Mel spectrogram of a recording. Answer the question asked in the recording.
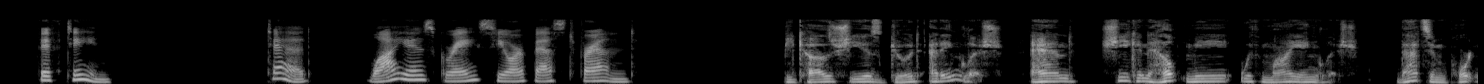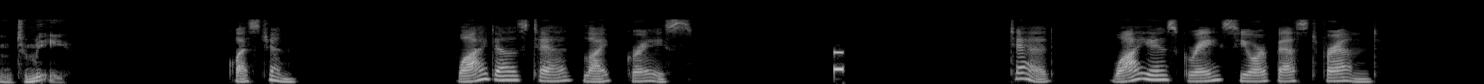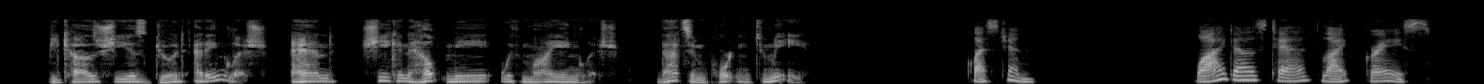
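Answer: She is good at English and can help him with his English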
